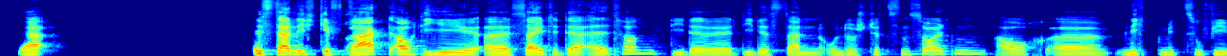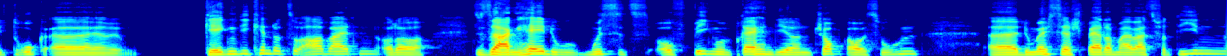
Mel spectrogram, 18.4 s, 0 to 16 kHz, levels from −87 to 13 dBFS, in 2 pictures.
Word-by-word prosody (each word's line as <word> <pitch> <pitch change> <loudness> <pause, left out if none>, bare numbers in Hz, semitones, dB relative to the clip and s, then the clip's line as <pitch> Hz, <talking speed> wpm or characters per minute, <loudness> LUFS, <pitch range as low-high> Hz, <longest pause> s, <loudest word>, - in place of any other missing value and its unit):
Ja. - - +4 1.5
Ist - - +4
da 170 - +12
nicht 180 0 0
gefragt 170 -2 +5
auch 165 -1 +7
die, 140 -4 +1
äh, 125 0 +2
Seite 135 +2 +1
der 115 0 +1
Eltern, 195 - -4
die 135 +1 -7
da 135 -2 -2
die 135 +3 -9
das 125 -1 -6
dann 120 -2 -3
unterstützen 125 +8 -10
sollten, 175 +2 -5
auch, 140 +2 -5
äh, 125 -1 -2
nicht 140 +1 -7
mit 140 -1 -9
zu 155 - -9
viel 135 -2 -4
Druck, 145 +3 -7
äh, 120 -2 -1 0.6
gegen 140 +6 +2
die 180 - -7
Kinder 185 -2 -6
zu 175 0 -8
arbeiten 170 0 -3
oder 120 -2 -2 0.3
zu 130 - -6
sagen: 135 +2 +9
„Hey, 165 +4 +5
du 135 -4 -8
musst 155 +3 -6
jetzt 140 -1 -20
auf 140 0 -5
Biegen 165 -1 -3
und 145 -4 -6
Brechen 150 +1 +2
dir 140 0 -1
'n 125 -2 -6
Job 165 +2 -3
raussuchen. 130 +7 -5 0.5
Äh, 125 0 +2
du 130 - -5
möchtest 155 +2 -1
ja 150 - +3
später 140 0 +2
mal 130 -1 -1
was 125 0 -1
verdienen. 180 +2 -9
140 Hz, 175 wpm, -22 LUFS, 125-165 Hz, 1.5 s, da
